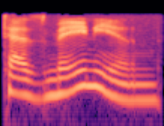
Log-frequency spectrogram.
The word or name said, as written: Tasmanian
